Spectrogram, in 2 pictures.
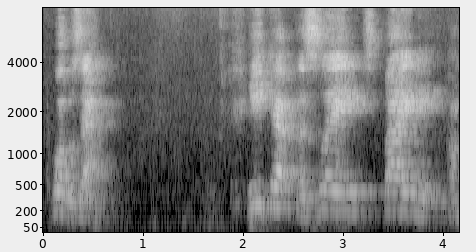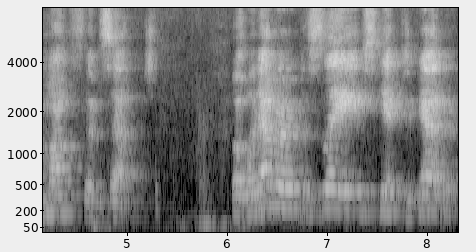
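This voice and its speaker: Male orator, high-set voice, emphatic preacher-like delivery, very reverberant indoor theatre sound. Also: pushed and bright. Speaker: reader of a historic speech. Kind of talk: oratorical public speech reading. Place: indoor theatre, recorded from afar. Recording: echoey hall, distant mic.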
